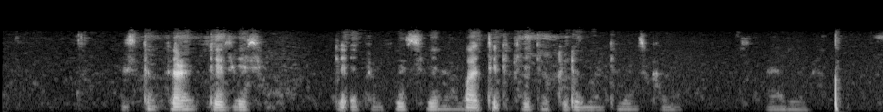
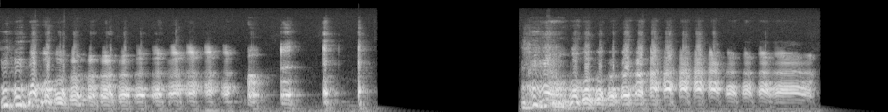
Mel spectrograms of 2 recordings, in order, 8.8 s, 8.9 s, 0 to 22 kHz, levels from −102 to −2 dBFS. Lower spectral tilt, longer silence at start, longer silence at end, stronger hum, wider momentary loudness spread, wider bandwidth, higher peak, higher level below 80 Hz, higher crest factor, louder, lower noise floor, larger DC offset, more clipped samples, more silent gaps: second, -1 dB/octave vs -4.5 dB/octave; first, 1.25 s vs 0 s; second, 0 s vs 0.75 s; neither; first, 25 LU vs 7 LU; second, 7.6 kHz vs 13.5 kHz; about the same, -4 dBFS vs -4 dBFS; second, -72 dBFS vs -48 dBFS; first, 28 dB vs 14 dB; second, -28 LUFS vs -17 LUFS; second, -70 dBFS vs under -90 dBFS; neither; neither; second, none vs 4.63-5.19 s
